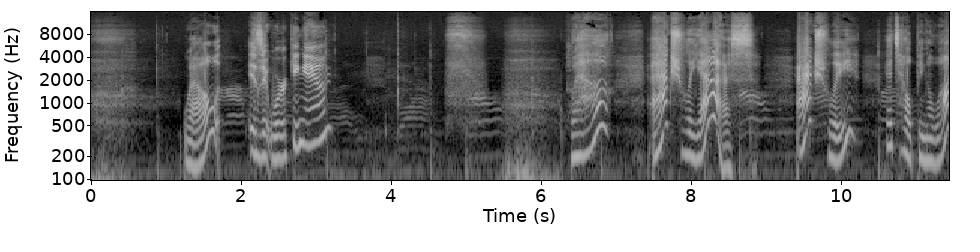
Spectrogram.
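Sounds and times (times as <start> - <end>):
slow breaths from a breathing exercise: 0.0 - 1.2, 3.5 - 6.4, 7.0 - 7.5, 8.9 - 9.4, 10.2 - 10.6
speech: 1.2 - 3.3, 6.4 - 11.4.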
